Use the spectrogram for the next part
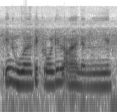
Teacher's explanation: Pada lafaz in huwa terdapat nun sukun bertemu ha, merupakan hukum bacaan idhar halqi. Cara membacanya ya dibaca secara jelas.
